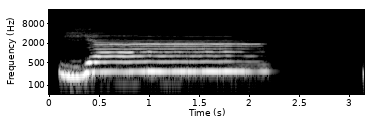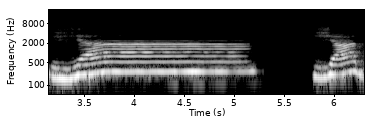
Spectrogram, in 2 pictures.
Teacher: یا 2 حرفی ہے اور 1 الف کے برابر لمبا کر کے پڑھا جاتا ہے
